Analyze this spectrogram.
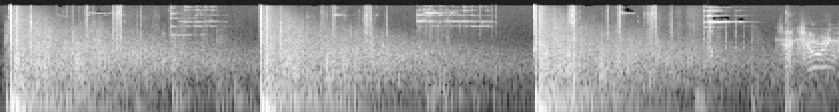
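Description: A rifle bolt clicks as it is worked.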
